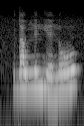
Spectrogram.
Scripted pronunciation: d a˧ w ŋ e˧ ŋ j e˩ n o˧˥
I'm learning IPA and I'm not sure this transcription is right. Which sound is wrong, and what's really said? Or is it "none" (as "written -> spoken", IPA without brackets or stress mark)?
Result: none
